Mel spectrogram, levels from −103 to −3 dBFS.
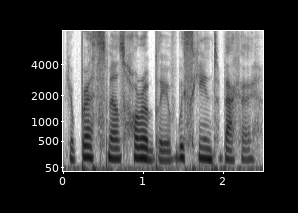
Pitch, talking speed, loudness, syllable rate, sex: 175 Hz, 190 wpm, -18 LUFS, 5.7 syllables/s, female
